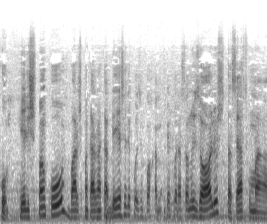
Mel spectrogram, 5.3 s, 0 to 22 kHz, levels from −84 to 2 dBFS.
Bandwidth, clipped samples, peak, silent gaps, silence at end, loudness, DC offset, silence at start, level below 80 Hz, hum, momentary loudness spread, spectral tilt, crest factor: 13 kHz; under 0.1%; -2 dBFS; none; 0 s; -19 LUFS; under 0.1%; 0 s; -46 dBFS; none; 12 LU; -5.5 dB/octave; 16 dB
